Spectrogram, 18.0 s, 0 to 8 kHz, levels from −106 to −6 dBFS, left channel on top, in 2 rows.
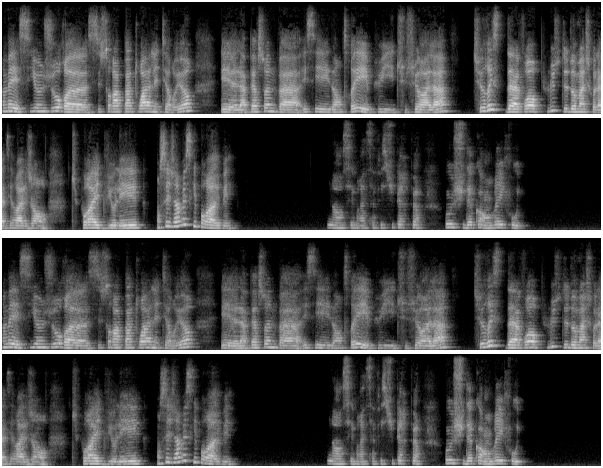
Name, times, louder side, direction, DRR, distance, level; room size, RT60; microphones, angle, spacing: voice 1, 0.0-2.8 3.3-6.6 7.1-9.8 10.2-11.0 11.3-12.4, left 4 dB, 55° left, 0.5 m, -33 dB
voice 2, 13.9-16.7, right 2 dB, 25° right, 0.4 m, -39 dB
3.0 x 2.6 x 2.4 m
head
